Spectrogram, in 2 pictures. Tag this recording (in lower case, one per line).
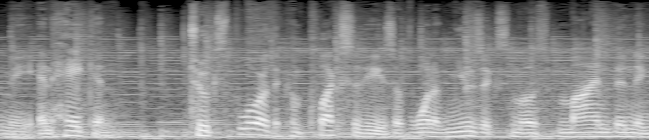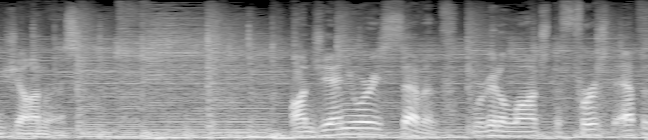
progressive rock
music
rock music
speech
heavy metal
